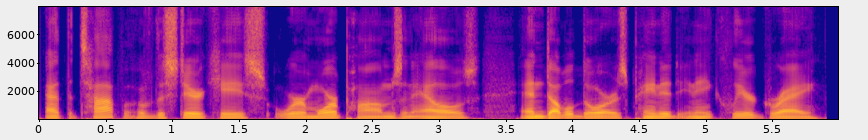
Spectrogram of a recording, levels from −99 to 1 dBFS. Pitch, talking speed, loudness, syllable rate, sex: 105 Hz, 190 wpm, -19 LUFS, 4.6 syllables/s, male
